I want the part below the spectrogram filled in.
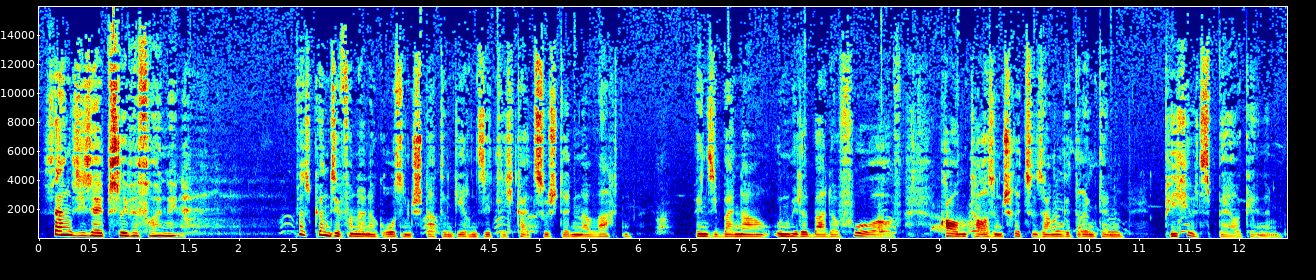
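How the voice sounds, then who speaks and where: An actress playing a worldly, gossipy middle-aged widow of a Berlin official in a German radio play, theatrical, insinuating and chatty. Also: female voice, extremely low pitch, normal speed, mellow. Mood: indignant, relishing. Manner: theatrical, insinuating, chatty, repeats words for emphasis.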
